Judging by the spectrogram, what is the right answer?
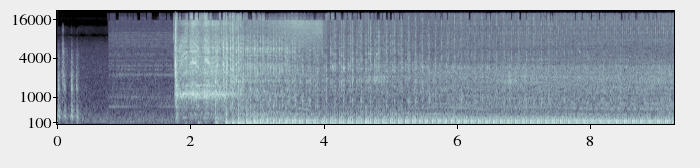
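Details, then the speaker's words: Mercedes-Benz project car first start after cleaning corroded terminals, no exhaust fitted: cranks briefly, catches, then settles to a harsh, loud, rapid popping idle; loud start and idle with no exhaust. "so see what it sounds like yeah it's loud no exhaust"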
